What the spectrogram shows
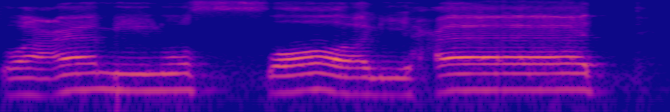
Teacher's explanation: sifat huruf hamas pada huruf ta, itu hamas ni keluarnya angin. Diraikan dengan lebih jelas.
